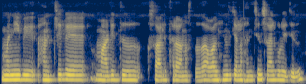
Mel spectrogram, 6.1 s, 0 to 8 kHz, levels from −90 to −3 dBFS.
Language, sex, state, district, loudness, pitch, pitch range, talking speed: Kannada, female, Karnataka, Bijapur, -17 LUFS, 165 Hz, 155-170 Hz, 105 wpm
